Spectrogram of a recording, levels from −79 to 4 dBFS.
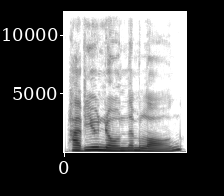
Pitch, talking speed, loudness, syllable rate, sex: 200 Hz, 245 wpm, -13 LUFS, 4.7 syllables/s, female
